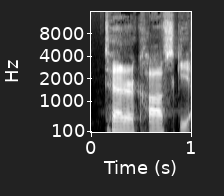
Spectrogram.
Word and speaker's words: Tartakovsky: Genndy Tartakovsky? – Tartakovsky. I always forget how to say his last name. Tartakovsky.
